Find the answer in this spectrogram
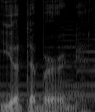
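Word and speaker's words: Göteborg: on the west side where Gothenburg is or they call it yutaberg they landed in the Port of Baltimore about 1875.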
